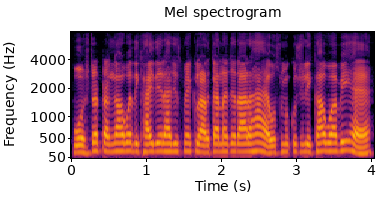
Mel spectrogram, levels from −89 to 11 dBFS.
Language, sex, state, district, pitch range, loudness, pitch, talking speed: Hindi, male, Jharkhand, Garhwa, 175-190 Hz, -12 LUFS, 180 Hz, 295 wpm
